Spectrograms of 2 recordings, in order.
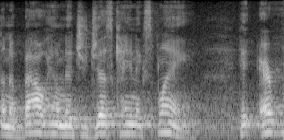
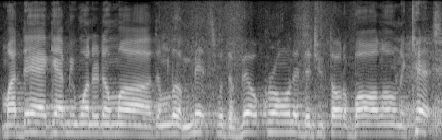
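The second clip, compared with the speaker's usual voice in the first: ordinary talk, nothing marked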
